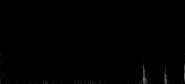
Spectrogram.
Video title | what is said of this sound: Big Cook Little Cook Hatty The Hedgehog | You can tell it's cooked because it sounds hollow. Yeah, that sounds just about right. Nice and hollow.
